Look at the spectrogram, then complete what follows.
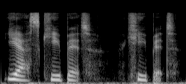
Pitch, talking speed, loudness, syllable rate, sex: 205 Hz, 130 wpm, -20 LUFS, 3.7 syllables/s, female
